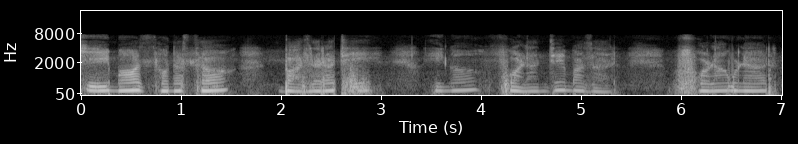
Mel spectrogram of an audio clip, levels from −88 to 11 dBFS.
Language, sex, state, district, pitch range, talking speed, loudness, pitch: Konkani, male, Goa, North and South Goa, 145-155 Hz, 95 wpm, -23 LUFS, 150 Hz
